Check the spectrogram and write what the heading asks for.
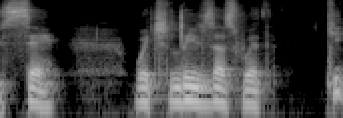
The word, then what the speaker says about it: cê: And then we also saw how você gets shortened to se, which leaves us with que você fez?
